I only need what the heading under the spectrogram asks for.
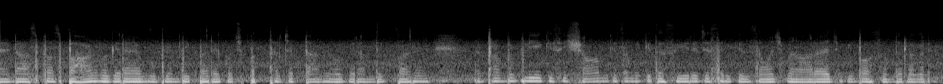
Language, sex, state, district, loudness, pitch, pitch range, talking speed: Hindi, male, Bihar, Gaya, -22 LUFS, 130 Hz, 120-135 Hz, 285 wpm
